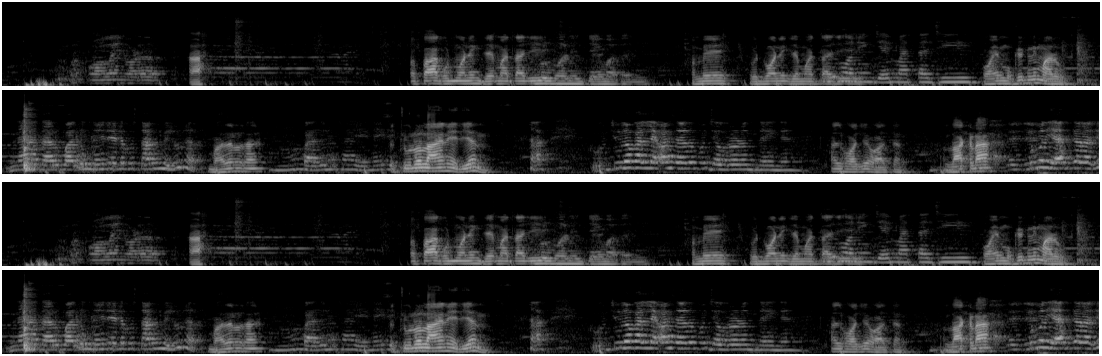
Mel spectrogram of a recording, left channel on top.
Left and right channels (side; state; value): both; identical; correlation 1.00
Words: ઓનલાઈન ઓર્ડર હા પપ્પા ગુડ મોર્નિંગ જય માતાજી ગુડ મોર્નિંગ જય માતાજી અમે ગુડ મોર્નિંગ જય ગુડ માતાજી મોર્નિંગ જય માતાજી પોઈ મૂક્યું કે નહીં મારું ના તારું બાજુ નહીં એટલે બસ તારું મેલું ને બાદલ થાય બાજુનું થાય એ નહીં તો ચૂલો લાવે ને રિયન ચૂલો કાલ લેવા છે તો પણ જવરણ જ નહીં ને આજ હોજે વાત છે લાકડા તો મને યાદ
